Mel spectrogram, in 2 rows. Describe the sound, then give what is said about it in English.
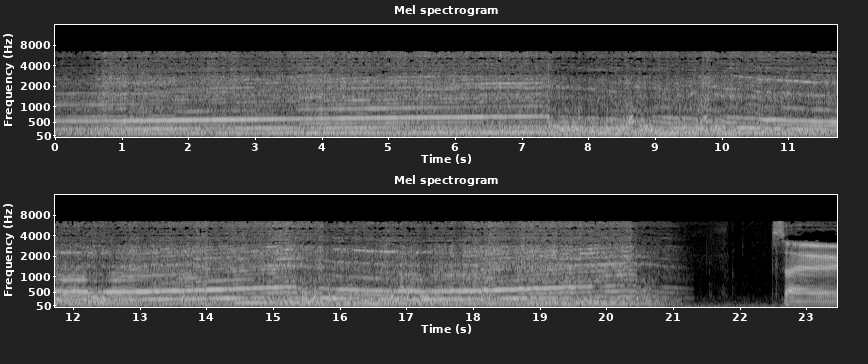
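BMW V12 engine of a McLaren F1 race car screams through repeated high-pitched revs, its pitch rising and falling across several gear runs, loud and continuous before cutting away abruptly near the end. “So that, maybe you might recognize, is a BMW V12 in a McLaren F1.”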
